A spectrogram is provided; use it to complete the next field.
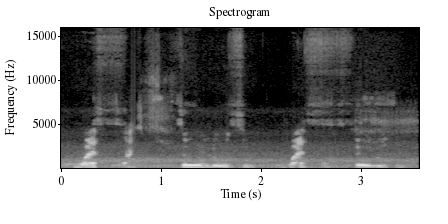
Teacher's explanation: kita tak perlu lafaz maksudnya tak perlu sebutlah lam tersebut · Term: alif lam syamsiah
